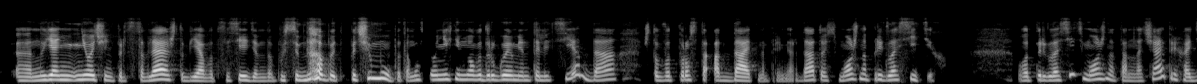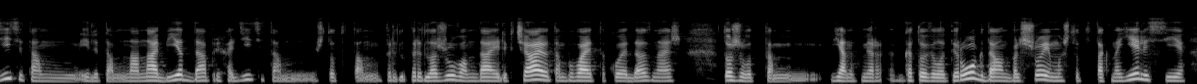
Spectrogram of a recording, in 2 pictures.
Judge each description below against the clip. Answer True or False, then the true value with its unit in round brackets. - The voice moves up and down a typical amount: True (4.1 semitones)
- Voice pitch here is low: False (185 Hz)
